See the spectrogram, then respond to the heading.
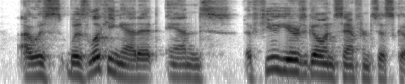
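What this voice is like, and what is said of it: Usual voice. Nothing is said of it.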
